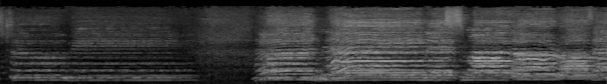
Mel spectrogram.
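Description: Choir singing a cappella: a held chord for about two seconds, a brief breath, then a louder sung phrase with the pitch moving.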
